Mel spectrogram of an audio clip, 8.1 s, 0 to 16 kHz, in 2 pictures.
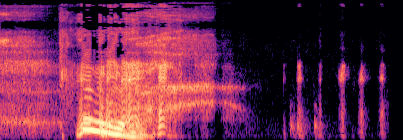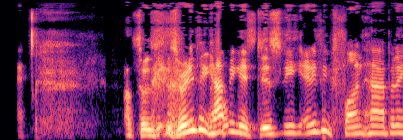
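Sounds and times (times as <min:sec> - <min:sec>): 
speech: 0:00.8 - 0:01.8, 0:05.3 - 0:08.0
loud drawn-out human yawn with groaning pitch: 0:00.8 - 0:02.5.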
